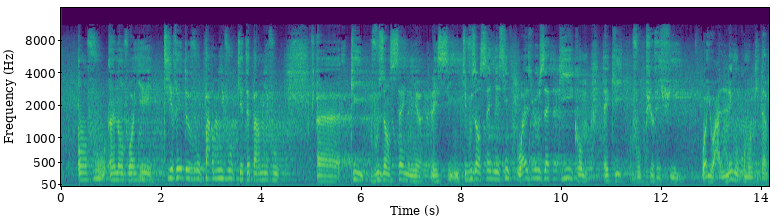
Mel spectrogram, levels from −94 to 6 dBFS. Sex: male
